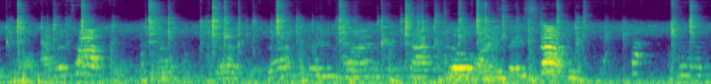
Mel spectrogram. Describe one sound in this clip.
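A young woman sings along with animation nearby.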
